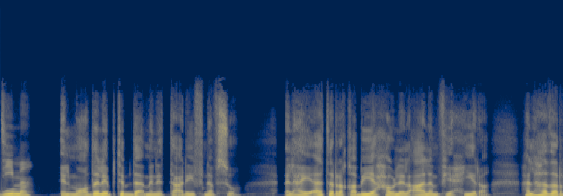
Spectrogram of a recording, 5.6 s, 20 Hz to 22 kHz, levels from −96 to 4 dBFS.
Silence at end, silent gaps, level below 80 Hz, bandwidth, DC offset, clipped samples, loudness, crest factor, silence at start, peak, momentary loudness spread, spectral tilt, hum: 0 s; none; -46 dBFS; 12 kHz; under 0.1%; under 0.1%; -23 LUFS; 18 dB; 0 s; -4 dBFS; 10 LU; -6.5 dB/octave; none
